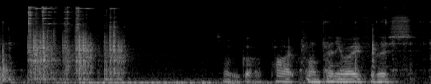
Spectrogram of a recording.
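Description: Small metal parts clink together.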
